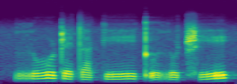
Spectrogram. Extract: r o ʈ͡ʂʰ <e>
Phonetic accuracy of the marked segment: correct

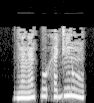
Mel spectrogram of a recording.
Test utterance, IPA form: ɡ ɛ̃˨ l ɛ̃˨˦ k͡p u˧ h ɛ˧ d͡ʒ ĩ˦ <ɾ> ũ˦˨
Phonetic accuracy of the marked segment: correct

